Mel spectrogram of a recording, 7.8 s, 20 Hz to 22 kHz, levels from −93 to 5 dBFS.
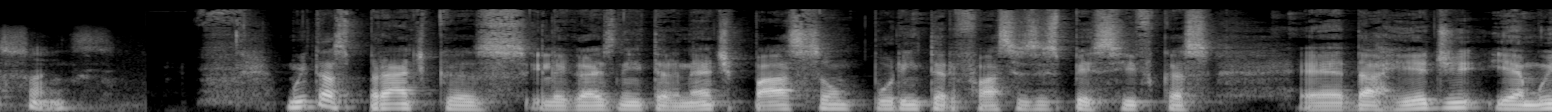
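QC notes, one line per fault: No fault found in this speech clip.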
